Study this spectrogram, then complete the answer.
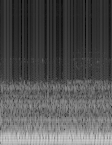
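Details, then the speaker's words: Cummins diesel after reassembly with new conrod small-end bushings and new piston pins: steady, even low idle with no knocking or ticking; healthy after repair. "но никакого стука нету все замечательно"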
